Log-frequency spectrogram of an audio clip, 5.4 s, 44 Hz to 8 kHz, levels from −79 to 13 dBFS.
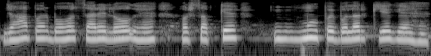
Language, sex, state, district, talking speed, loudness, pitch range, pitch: Hindi, female, Jharkhand, Palamu, 155 wpm, -15 LUFS, 210-230 Hz, 220 Hz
